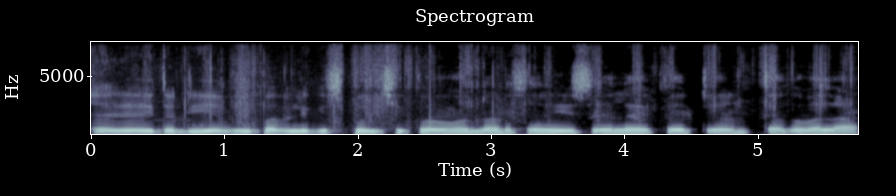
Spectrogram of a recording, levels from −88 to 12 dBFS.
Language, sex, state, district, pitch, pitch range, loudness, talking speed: Angika, male, Bihar, Bhagalpur, 110 Hz, 105-120 Hz, -16 LUFS, 135 wpm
